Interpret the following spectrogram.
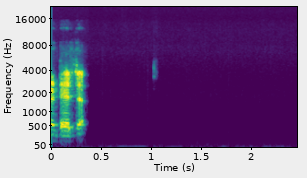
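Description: A man's voice finishing one word, then dead silence with only a faint tick about a second in.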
